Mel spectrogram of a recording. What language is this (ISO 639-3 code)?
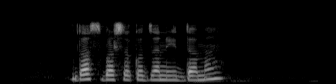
nep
